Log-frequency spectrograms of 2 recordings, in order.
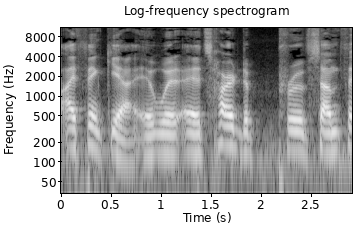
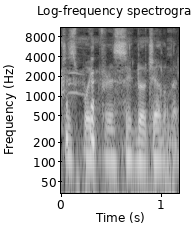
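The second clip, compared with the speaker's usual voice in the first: laughing hushed order; 9 semitones lower, 7 dB quieter, faster than usual. Acted.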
